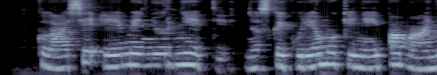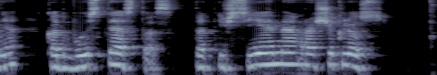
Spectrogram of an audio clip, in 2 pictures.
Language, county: Lithuanian, Vilnius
